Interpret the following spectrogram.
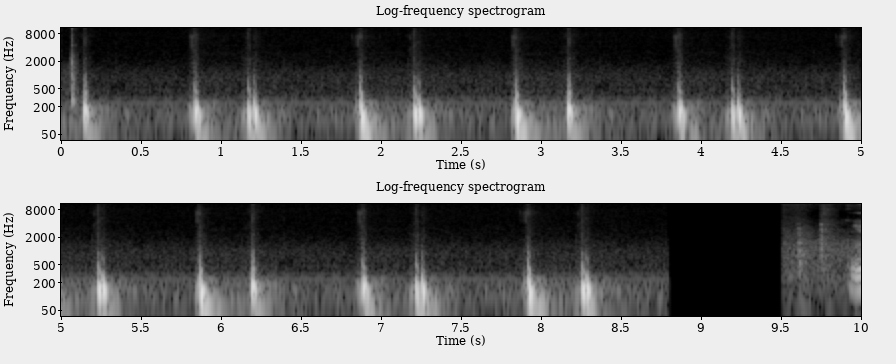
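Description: Heartbeat sound effect: paired lub-dub thumps about once a second over a low steady hum. Both stop about a second before the end.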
